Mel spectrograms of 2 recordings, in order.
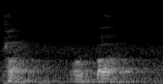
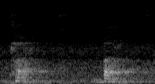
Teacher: if it's a sound like putt or but it's completely stopped and then released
